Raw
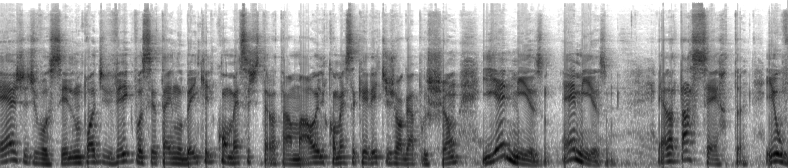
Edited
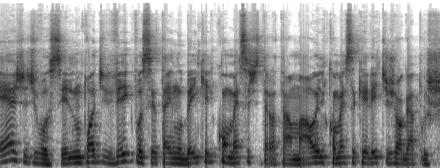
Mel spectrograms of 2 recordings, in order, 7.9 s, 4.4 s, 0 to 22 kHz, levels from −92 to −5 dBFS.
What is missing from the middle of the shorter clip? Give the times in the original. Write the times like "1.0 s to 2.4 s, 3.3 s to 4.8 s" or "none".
none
